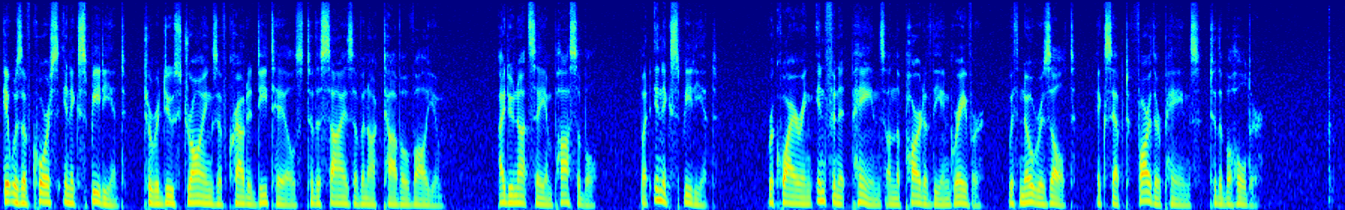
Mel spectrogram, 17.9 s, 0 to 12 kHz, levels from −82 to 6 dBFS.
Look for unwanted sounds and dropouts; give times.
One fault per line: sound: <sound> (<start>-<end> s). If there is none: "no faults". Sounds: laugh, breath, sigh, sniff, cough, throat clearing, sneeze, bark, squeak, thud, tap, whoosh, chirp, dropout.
sound: thud (17.7-17.8 s)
